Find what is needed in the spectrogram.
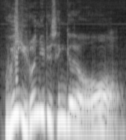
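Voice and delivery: imitating an aggrieved protest; resentful complaint. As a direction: plead and grumble, dragging the last syllables. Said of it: "또다시 원망하는 거예요".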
